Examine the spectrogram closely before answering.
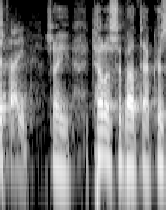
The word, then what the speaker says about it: Khaled Said: Khaled Said, is that the way you pronounce it? Khaled Said.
